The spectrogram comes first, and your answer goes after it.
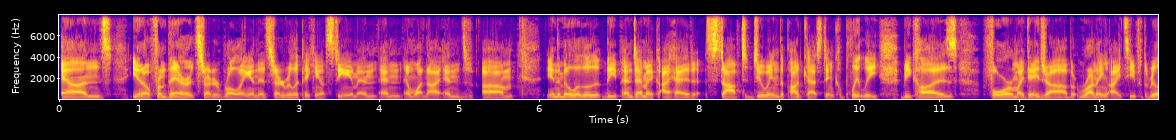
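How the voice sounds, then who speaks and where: Ordinary pitch variation marks this speaker with an American accent, in a very clean recording with a silent background. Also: man. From US East Coast. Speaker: IT professional and podcaster. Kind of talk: interview conversation. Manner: fast.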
